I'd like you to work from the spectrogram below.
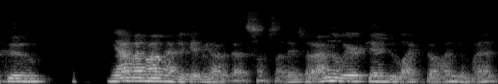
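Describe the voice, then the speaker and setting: A man's somewhat breathy, medium-pitched voice with lively intonation at a fairly quick pace. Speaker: pastor leading adult class. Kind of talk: adult Bible class discussion. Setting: church classroom, video recorded. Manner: fast; casual.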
